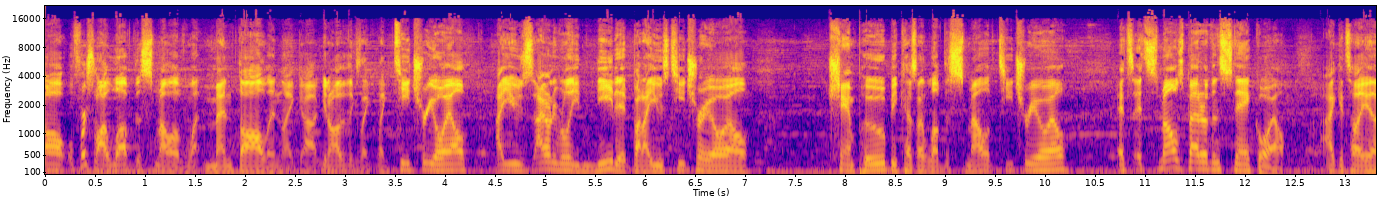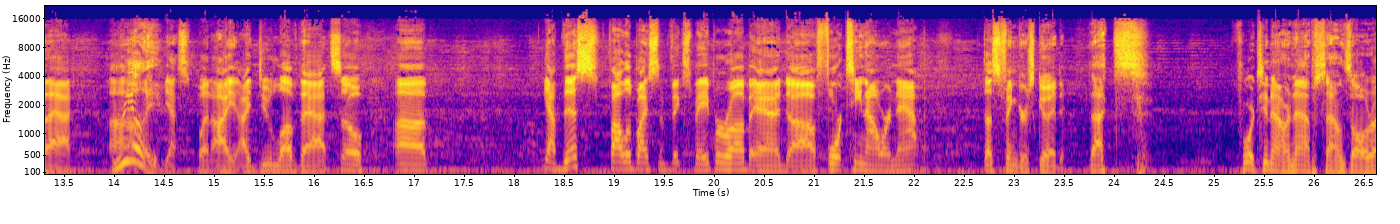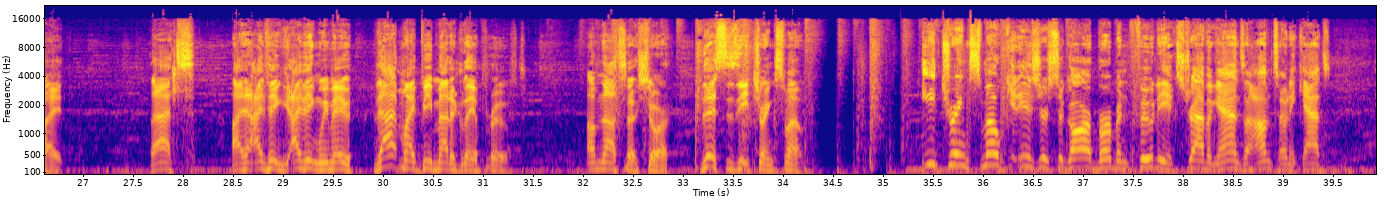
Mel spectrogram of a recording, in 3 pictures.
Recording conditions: busy venue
